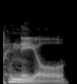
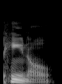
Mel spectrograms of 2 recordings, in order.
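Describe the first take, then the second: First: The word is said with three syllables. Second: The word is said with two syllables. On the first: "not like pineal" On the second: "he pr pronounces it penal"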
